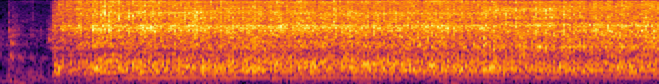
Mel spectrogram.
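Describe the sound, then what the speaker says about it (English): An electric coffee or spice grinder whirs steadily as it grinds pumpkin spice blend, a loud continuous motor drone that starts abruptly after a brief quiet moment and holds at an even pitch throughout. "So let's get it into a coffee or spice grinder."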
